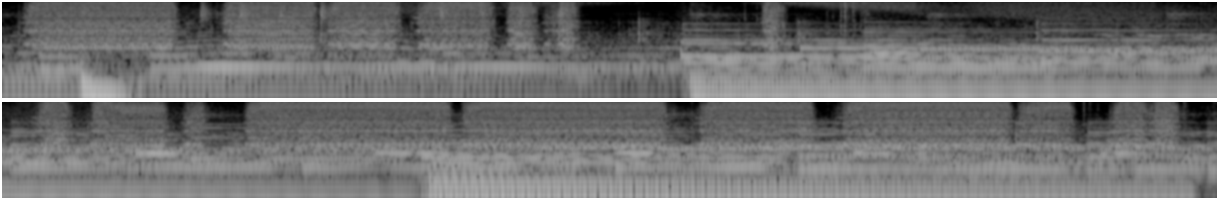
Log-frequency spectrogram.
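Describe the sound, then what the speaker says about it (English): An overlocker runs steadily while serging the seams of a midi or maxi yoke skirt, with a continuous mechanical hum and rapid stitching whir that shift in pitch as the machine speeds up and slows between passes. "Then, overlock the seams."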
